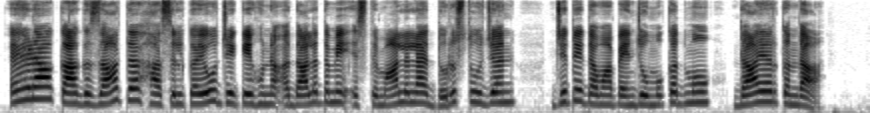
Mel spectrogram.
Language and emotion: Sindhi, neutral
